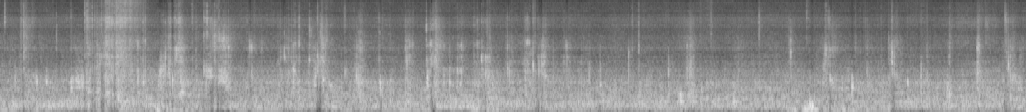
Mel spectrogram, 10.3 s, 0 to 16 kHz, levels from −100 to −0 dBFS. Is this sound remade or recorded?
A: remade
